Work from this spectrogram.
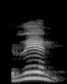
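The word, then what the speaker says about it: reign: रिसाइन, जी silent, त्याग को देना। रेन, शासन करना।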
